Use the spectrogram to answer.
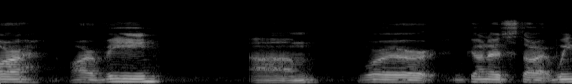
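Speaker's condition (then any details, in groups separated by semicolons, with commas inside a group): ALS; very slow voice, slowing a lot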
